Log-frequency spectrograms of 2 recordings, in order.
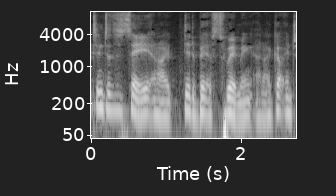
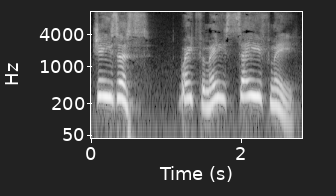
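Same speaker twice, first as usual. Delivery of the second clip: high, loud call to Jesus; retold shout; 12 semitones higher, 9 dB louder, slower than usual. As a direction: cry out to be noticed. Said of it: "and he shouted".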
